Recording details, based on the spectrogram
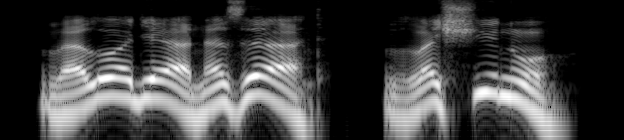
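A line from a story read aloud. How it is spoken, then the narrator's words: Shouted command. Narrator (Russian): закричал старший лейтенант Нелюбин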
